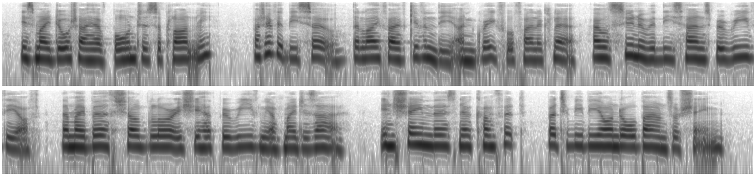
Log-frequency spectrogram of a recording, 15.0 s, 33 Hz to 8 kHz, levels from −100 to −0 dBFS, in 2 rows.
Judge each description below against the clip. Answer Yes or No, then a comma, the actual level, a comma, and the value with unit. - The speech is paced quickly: Yes, fast, 230 wpm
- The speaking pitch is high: Yes, high, 195 Hz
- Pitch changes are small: Yes, narrow, 2.0 semitones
